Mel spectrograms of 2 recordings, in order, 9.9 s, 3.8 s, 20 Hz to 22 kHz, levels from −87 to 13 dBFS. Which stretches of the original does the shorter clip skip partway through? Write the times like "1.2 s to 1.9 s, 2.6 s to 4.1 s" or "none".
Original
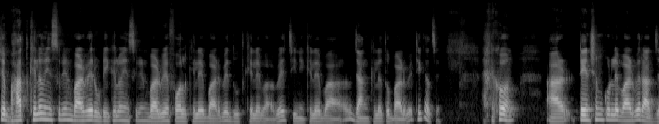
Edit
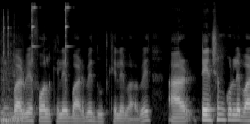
4.4 s to 8.1 s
